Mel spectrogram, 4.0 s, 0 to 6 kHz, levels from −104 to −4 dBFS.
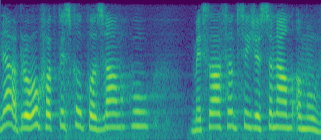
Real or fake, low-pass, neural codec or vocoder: fake; 5.4 kHz; codec, 16 kHz, 0.5 kbps, FunCodec, trained on LibriTTS, 25 frames a second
